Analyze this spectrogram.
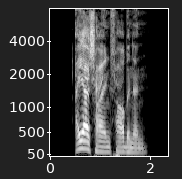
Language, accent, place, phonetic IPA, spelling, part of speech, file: German, Germany, Berlin, [ˈaɪ̯ɐʃaːlənˌfaʁbənən], eierschalenfarbenen, adjective, De-eierschalenfarbenen.ogg
- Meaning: inflection of eierschalenfarben: 1. strong genitive masculine/neuter singular 2. weak/mixed genitive/dative all-gender singular 3. strong/weak/mixed accusative masculine singular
